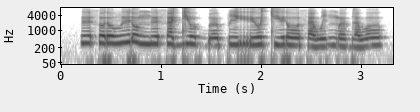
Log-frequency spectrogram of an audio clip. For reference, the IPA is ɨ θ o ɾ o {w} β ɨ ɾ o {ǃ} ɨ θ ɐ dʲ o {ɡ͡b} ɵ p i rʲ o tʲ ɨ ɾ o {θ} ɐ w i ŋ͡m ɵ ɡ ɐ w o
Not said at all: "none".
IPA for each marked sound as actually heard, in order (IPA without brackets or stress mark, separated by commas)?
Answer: none, ŋ, ɡ͡b, θ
